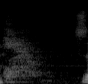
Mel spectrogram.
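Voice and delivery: ordinary talk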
